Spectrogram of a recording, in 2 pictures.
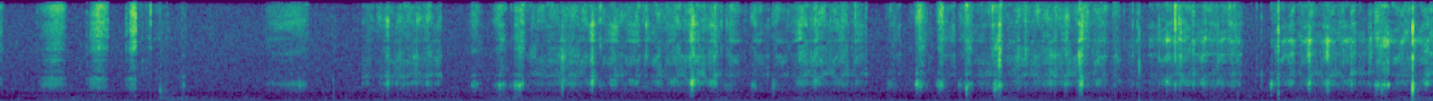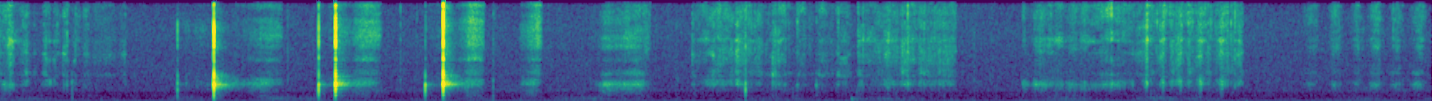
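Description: Fine paintbrush scratching and brushing against a small clear plastic piece in short, soft strokes, with three sharp clicks about a second apart a little past the middle. A steady low hum runs underneath.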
